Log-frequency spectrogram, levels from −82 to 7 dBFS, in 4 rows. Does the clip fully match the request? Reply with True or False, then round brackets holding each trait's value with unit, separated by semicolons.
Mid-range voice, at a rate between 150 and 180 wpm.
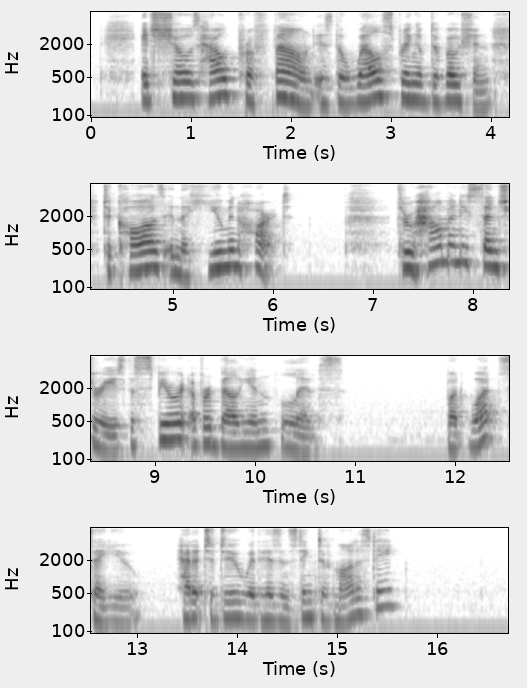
False (180 Hz; 135 wpm)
